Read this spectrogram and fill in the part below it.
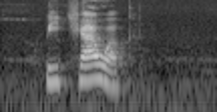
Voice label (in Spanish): Nawat palabras delgado; pipil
